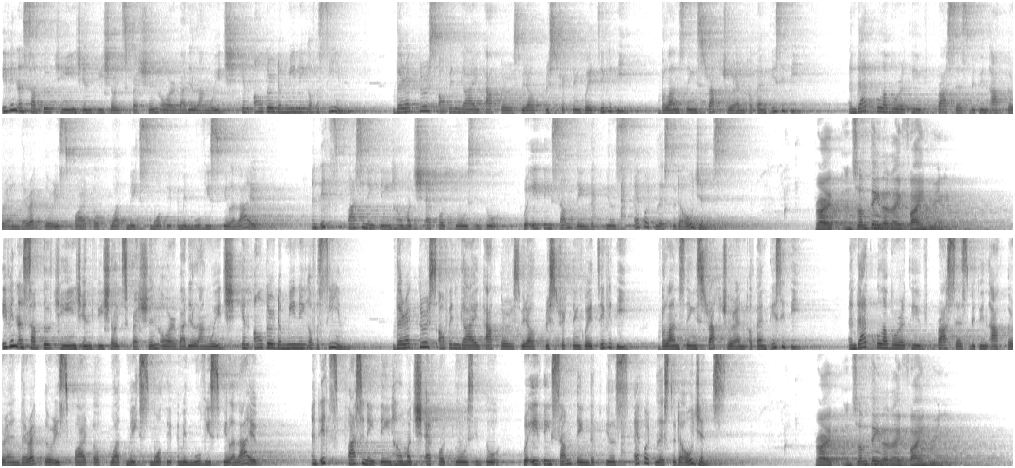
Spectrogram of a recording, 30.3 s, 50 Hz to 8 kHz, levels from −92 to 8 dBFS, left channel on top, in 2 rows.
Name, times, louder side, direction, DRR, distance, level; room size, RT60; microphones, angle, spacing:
voice 1, 0.0-5.2 5.9-9.4 9.8-12.0 12.7-19.1 19.8-22.6 23.0-26.0, right 5 dB, 45° right, 15 dB, 0.3 m, -27 dB
voice 2, 27.4-29.4, left 1 dB, 10° left, 7 dB, 0.5 m, -25 dB
16.5 x 9.7 x 5.0 m, 2.9 s
head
